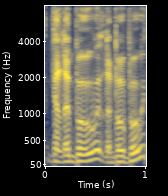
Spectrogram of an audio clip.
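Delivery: ordinary talk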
